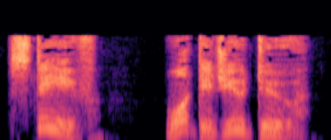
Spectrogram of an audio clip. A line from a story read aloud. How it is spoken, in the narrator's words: he asked in an exasperated tone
